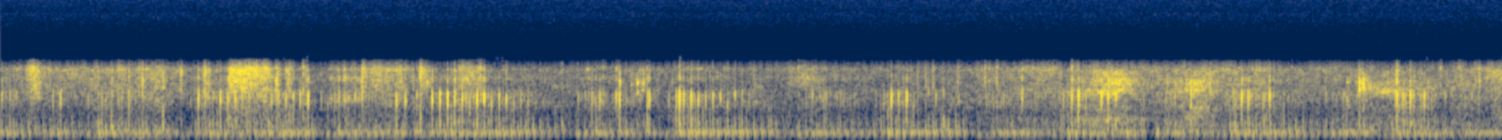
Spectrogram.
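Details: Domestic cat purring continuously indoors, a low pulsing rumble with rustling bursts overlaid.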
